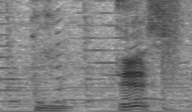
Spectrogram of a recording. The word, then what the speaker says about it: pues: Por ejemplo, en el Nocturno Rosario dice pues bien, la palabra pues, ahí hay un diptongo, por lo tanto es una sola sílaba y no es pu es, sería pues. Y también sucede con la palabra bien.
